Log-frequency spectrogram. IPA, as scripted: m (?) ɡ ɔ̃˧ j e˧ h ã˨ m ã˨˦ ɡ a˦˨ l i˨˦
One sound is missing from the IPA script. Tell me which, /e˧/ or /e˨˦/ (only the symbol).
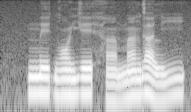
e˧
